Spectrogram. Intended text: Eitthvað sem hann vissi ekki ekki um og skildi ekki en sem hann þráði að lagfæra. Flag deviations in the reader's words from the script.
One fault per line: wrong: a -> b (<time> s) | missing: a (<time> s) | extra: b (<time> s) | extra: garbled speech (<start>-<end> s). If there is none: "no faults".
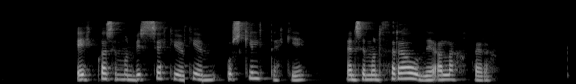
no faults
